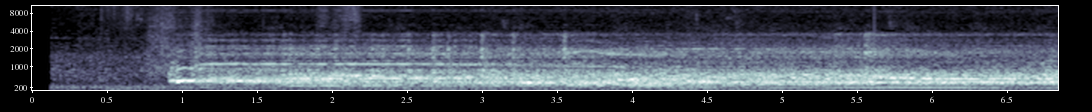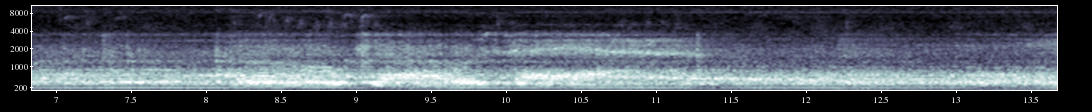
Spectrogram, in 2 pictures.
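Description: A mechanical figure speaks in a deep, creepy voice through a small loudspeaker.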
